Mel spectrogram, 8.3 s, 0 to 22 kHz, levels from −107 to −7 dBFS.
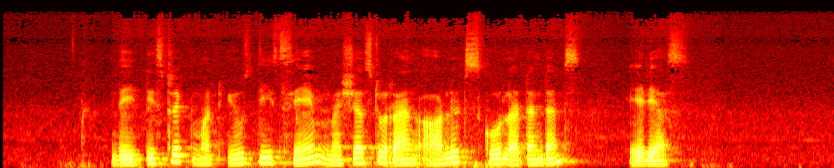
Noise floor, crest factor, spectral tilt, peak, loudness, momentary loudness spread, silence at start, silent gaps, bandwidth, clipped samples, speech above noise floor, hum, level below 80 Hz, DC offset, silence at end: -60 dBFS; 18 dB; -8 dB/octave; -2 dBFS; -21 LUFS; 7 LU; 0.8 s; none; 14 kHz; under 0.1%; 40 dB; none; -50 dBFS; under 0.1%; 1.55 s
